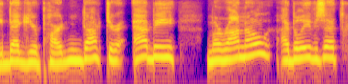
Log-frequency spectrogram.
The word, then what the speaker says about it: Maroño: Abbie Maroño, I believe. Is that correctly pronounced, Doctor? Yeah, Maroño. Maroño.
